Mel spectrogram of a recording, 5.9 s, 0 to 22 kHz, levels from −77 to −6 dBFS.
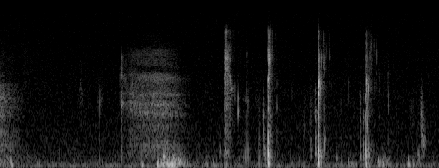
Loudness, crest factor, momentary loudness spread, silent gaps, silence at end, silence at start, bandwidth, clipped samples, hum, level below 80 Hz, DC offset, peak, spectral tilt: -34 LUFS; 32 dB; 23 LU; none; 0 s; 0 s; 17 kHz; under 0.1%; none; -46 dBFS; under 0.1%; -4 dBFS; -4 dB/octave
